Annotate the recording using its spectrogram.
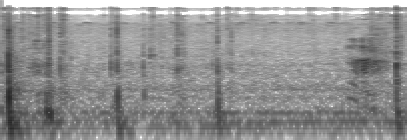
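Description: A steel flat pry bar working under asphalt shingles: a few sharp metal knocks and scrapes against the shingles as it is forced beneath them. The shingles' tar sealant line is holding them down against the prying.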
